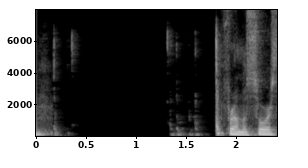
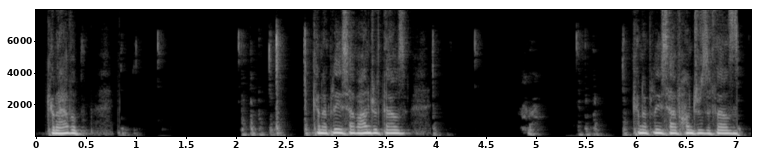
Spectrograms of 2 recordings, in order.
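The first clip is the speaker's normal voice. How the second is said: put-on higher-pitched, quick London-accent plea; 5 semitones higher, faster than usual. Streamer asking for subscribers, put-on London accent. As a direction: beg politely in a London accent.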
